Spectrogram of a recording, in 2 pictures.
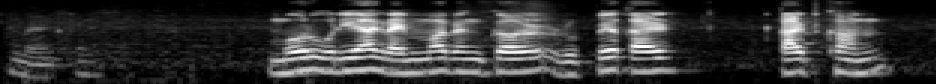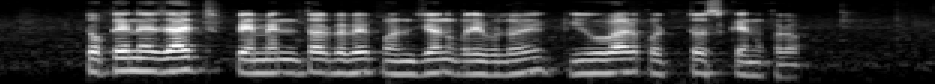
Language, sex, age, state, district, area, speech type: Assamese, male, 45-60, Assam, Nalbari, rural, read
